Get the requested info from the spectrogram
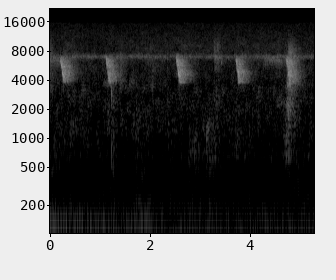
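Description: A bird repeating a short, high chirp that falls in pitch, five times about a second apart, over a faint steady high-pitched hum.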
